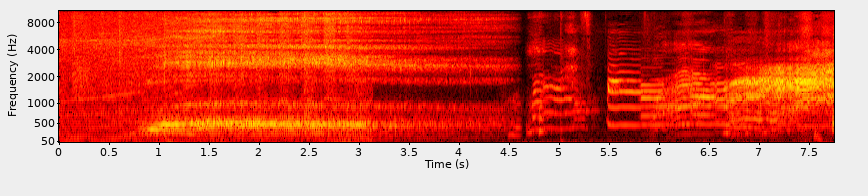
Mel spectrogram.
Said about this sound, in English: Bunch of cats. They're like cats in heat. Kitty cats, yeah.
